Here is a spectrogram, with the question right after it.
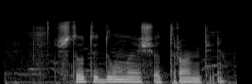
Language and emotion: Russian, neutral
